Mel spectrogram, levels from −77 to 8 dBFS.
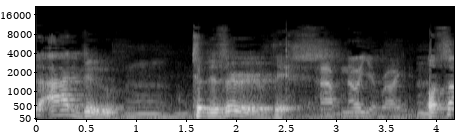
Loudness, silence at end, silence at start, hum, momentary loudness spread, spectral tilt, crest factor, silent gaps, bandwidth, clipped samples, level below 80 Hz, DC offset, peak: -18 LUFS; 0 s; 0 s; none; 15 LU; -6.5 dB/octave; 18 dB; none; 11 kHz; under 0.1%; -44 dBFS; under 0.1%; 0 dBFS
